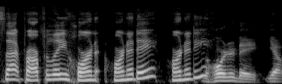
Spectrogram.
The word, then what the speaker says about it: Hornaday: Did I pronounce that properly? Horn Hornady. Hornady. The Hornady. Yeah. Hornady Wilderness Society.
